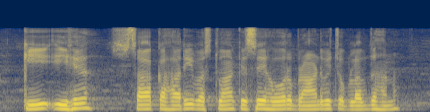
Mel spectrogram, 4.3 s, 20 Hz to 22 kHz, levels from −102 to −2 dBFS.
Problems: continuous background conversations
